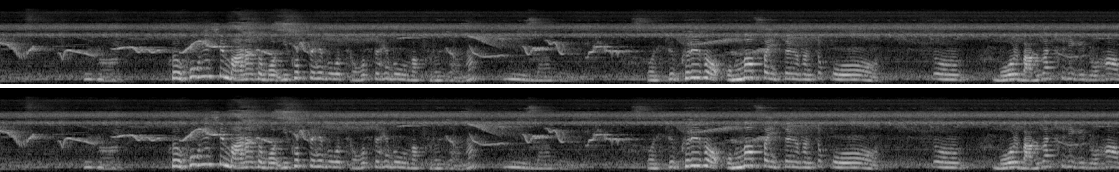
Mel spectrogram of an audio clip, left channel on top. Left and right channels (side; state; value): both; identical; correlation 1.00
